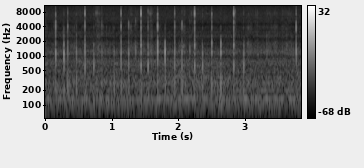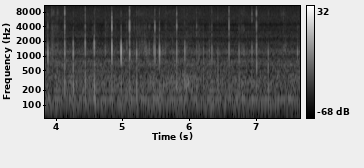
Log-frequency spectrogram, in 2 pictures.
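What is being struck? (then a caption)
Small hard plastic phone keys. Both thumbs rapidly press the small hard plastic keys of a handheld BlackBerry phone's backlit physical QWERTY keyboard while typing. The result is a quick, uneven stream of short, dry clicks with bright tops and a mid pitch around 1.2 kHz, set over a faint low hiss.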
